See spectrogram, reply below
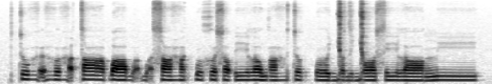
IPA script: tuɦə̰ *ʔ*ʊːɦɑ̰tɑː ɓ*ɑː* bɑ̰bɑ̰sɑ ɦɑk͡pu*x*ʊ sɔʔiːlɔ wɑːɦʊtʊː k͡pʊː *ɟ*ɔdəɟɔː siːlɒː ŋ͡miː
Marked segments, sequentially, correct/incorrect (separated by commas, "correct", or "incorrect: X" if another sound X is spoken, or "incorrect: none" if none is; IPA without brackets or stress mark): incorrect: ɦ, incorrect: ɒː, correct, correct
